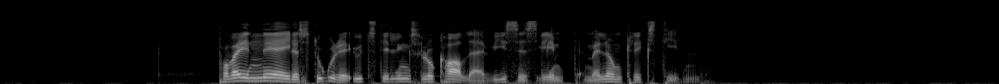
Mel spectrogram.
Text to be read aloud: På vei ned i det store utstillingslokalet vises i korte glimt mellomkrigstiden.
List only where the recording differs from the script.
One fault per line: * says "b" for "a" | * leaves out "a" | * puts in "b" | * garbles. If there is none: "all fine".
* leaves out "i"
* leaves out "i korte"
